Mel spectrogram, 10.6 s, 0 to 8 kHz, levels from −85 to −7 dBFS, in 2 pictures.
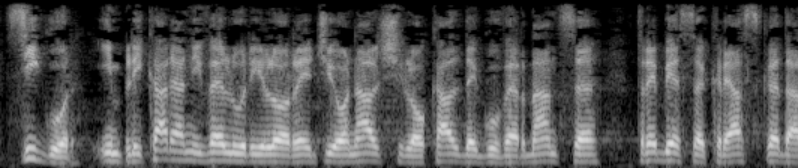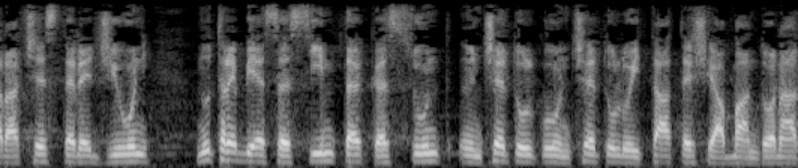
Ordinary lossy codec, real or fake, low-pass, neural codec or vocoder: none; real; 7.2 kHz; none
